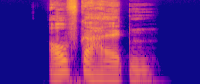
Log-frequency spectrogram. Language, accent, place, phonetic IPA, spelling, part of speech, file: German, Germany, Berlin, [ˈaʊ̯fɡəˌhaltn̩], aufgehalten, verb, De-aufgehalten.ogg
- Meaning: past participle of aufhalten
